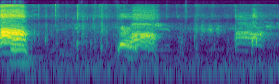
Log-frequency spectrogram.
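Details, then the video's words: Crows competing for food: three harsh, nasal caws about one and a half seconds apart, the first loudest, each dropping slightly in pitch. "কাকের ডাক Crow Sound Crow ki Awaz Loudly | Crow bird Fight for Food"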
